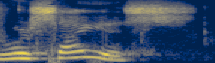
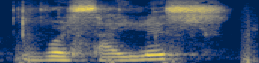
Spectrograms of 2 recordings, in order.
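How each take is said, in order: First: The word is pronounced the French way. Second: The word is pronounced in a distorted, non-French way. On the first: The speaker calls it right. "It's Versailles" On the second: The speaker calls it wrong. "How dare you call, like, an important piece of French history, like, Versailles?"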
